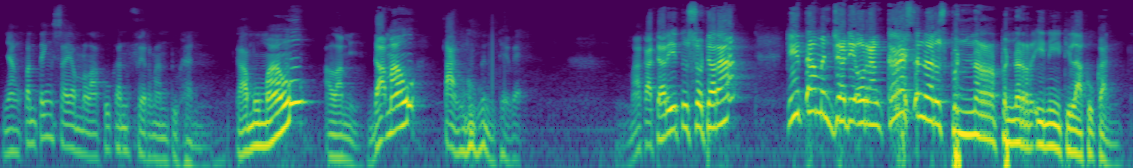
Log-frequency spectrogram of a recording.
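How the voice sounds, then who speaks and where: Lively male preacher. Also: mid-range voice, unhurried. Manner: animated storytelling, sudden jumps in loudness. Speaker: evangelist preacher. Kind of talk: sermon.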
